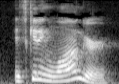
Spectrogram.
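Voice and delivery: put-on high, lively boy's voice; young George. A narrator's reading. George answering about the neck, high boyish voice. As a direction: report it with surprise, falling at the end. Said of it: "George said".

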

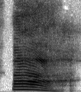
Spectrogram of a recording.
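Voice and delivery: high blissful sigh of relief; imagined relieved ah. Pretend. Man imagining coming home to AC, high relieved ah. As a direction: sigh like walking into cool air. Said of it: "excited to walk into my home".

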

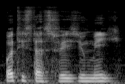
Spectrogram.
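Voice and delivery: ordinary delivery

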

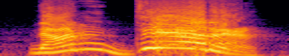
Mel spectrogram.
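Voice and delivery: very high, loud yell of protest; loud Kansai protest yell; outraged shout. Real, not acted. Sudden game frustration.

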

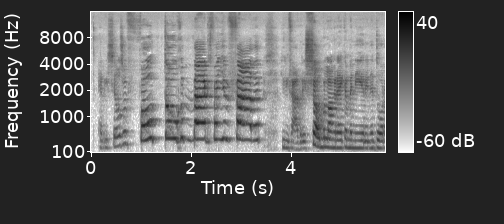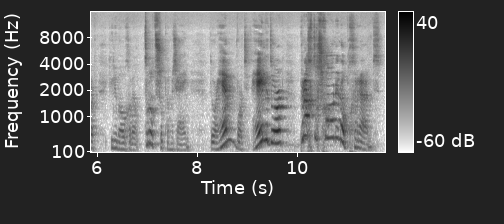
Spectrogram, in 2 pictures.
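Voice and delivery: put-on mother bragging to the kids about their father; enthusiastic mother. A narrator's reading. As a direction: gush about the important dad. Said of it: "die moeder is enthousiast".

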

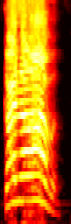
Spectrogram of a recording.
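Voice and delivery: high loud shriek; scream. Real, not acted. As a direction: scream as you fall. Player falls in lava.

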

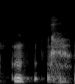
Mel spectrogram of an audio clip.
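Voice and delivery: short high soft chuckle; a little pleased laugh; professor's chuckle. Acted. Professor laughs at his plan.

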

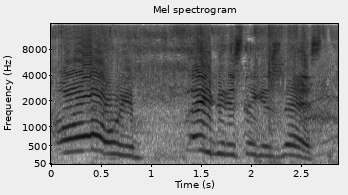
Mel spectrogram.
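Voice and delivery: loud, high excited cry; thrilled by the hit; excited exclaiming. Real, not acted. Excited about weapon.

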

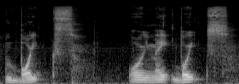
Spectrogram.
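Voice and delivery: "Boiks" drawn out in a lightly put-on cockney accent; mock cockney accent. Suggesting bikes to his friend in mock cockney. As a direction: call it out like a cockney mate. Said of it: "force the British".

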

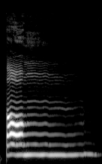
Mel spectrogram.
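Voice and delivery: loud, high bong with a long ringing hum; sung-out bell strike, held on the ng; ringing bell imitation. A narrator's reading. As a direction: strike it hard and let it ring.

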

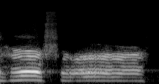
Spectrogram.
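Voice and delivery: low grumbling bear growl; muttered growl. A narrator's reading. Old Bear growling the blessing, low. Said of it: "muttered and growled".

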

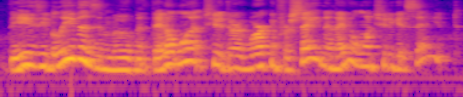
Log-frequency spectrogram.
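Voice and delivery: usual speaking voice

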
